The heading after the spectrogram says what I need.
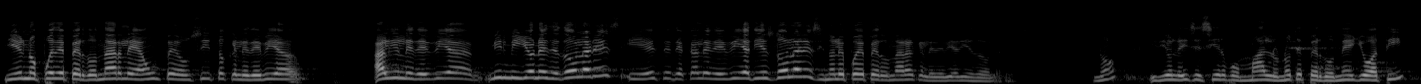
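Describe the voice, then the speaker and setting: A woman pastor with a Peruvian Spanish accent preaching a sermon in a high, strong voice, earnestly asking the congregation questions. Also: normal speed. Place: church. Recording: reverberant church hall.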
